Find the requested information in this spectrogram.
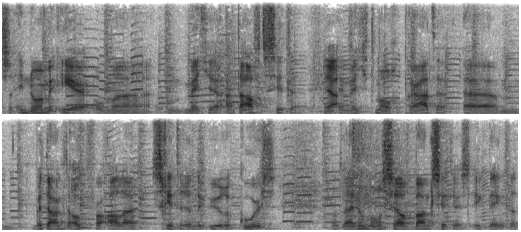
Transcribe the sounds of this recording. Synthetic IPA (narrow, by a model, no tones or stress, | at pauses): sənenɔɹməʔɪːɹɔ̰mɔmːɛtjəʔa̰ːntaːfl̩ˠtə̥z̥ɪtən | ɛnmɛtjətəmowχəpraːtəm | bədɑŋktowkfʊːɹʔɑləsχɪtərəndəʔyːrəkuɹsʋɑntʋɛjnumənɔnsɛlˠfbɑŋksɪtəɹsɪ̰ɡ̚dɛŋk̚dɑ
